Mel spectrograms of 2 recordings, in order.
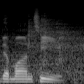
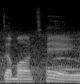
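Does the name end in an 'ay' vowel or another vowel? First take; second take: another vowel; ay. First: The name is said without an 'ay' vowel. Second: The name is said with an 'ay' vowel. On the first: This is how locals say the name. "You say DeMonte" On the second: This is how a Southern California speaker would say it. "It would be an A sound"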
